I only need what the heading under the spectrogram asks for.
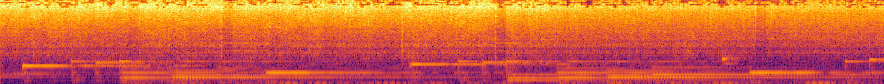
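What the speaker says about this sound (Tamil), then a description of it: "வெங்காயம் தக்காளி நல்லா வதங்கினோன்னு காலிஃப்ளவரை போட்டுக்கலாம்" Cauliflower frying in a pan with onion and tomato gives a steady, close sizzle, with a melodic background tune playing over it throughout.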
